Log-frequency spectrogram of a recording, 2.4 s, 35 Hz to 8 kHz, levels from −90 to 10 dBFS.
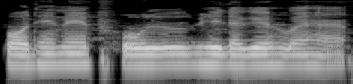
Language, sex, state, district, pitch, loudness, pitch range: Hindi, female, Bihar, Sitamarhi, 120 Hz, -16 LUFS, 120-125 Hz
